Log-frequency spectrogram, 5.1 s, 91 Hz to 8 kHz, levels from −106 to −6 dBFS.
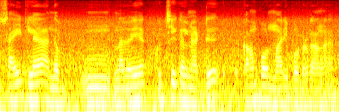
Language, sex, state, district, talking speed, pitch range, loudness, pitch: Tamil, male, Tamil Nadu, Chennai, 105 wpm, 115-135 Hz, -14 LUFS, 125 Hz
